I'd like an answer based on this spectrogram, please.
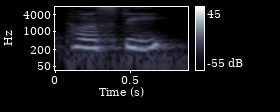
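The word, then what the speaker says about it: thirsty: Tired and थर्स्टी, आर को pronounce नहीं करेंगे, थर्स्टी, they decided to visit the near by village.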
